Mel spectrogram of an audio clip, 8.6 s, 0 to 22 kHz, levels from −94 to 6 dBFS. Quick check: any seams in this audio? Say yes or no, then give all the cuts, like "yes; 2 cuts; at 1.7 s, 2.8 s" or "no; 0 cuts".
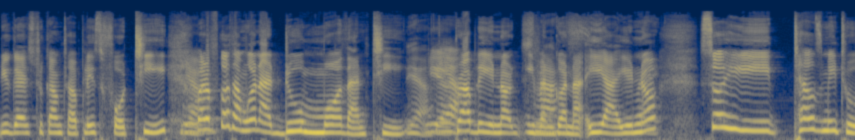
no; 0 cuts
